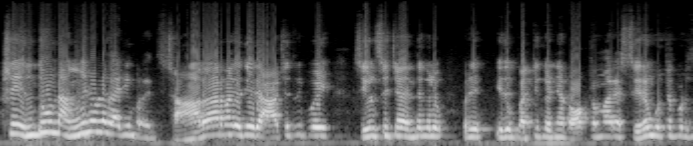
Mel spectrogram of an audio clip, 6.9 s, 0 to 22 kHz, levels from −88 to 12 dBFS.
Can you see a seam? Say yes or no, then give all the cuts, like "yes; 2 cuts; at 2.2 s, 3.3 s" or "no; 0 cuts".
no; 0 cuts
